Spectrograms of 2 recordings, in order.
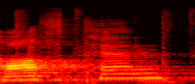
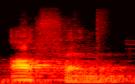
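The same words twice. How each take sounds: First: The t in the middle is pronounced. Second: The t in the middle is silent. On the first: The speaker calls it wrong. "você não vai falar often" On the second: The speaker calls it right. "você vai falar often, como se o T não tivesse ali"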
